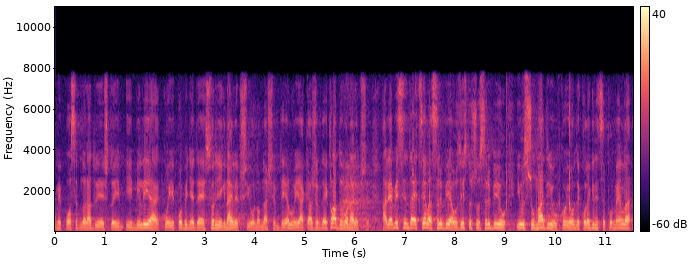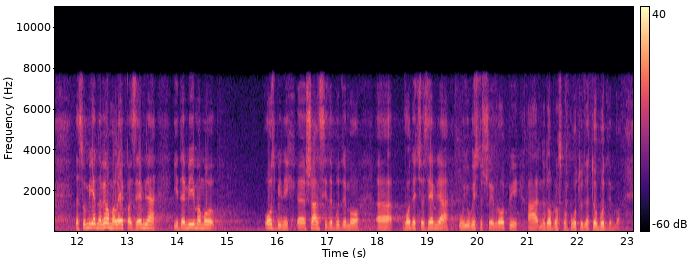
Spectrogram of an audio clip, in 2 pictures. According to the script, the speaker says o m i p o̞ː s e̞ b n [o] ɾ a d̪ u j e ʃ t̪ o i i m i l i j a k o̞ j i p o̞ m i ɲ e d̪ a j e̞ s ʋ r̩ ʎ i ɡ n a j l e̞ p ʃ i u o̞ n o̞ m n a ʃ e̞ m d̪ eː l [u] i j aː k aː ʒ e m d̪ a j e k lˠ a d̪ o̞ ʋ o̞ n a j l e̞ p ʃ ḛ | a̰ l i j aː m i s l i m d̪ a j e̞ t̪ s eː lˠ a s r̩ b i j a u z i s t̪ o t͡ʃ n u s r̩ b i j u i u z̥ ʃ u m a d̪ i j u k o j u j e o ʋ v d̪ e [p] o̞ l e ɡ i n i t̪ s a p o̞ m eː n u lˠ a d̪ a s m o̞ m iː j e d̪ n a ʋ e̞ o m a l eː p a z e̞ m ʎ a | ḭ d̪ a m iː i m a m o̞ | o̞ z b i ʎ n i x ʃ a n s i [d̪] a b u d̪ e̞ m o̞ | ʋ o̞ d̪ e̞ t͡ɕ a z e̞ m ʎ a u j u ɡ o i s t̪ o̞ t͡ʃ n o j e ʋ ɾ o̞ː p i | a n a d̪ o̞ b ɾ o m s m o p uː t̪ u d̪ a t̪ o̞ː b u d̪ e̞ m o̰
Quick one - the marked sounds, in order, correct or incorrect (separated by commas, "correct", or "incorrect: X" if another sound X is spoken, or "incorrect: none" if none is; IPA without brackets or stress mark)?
correct, correct, incorrect: k, correct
